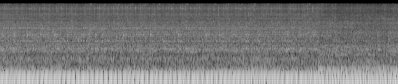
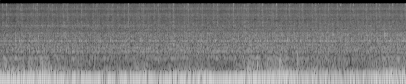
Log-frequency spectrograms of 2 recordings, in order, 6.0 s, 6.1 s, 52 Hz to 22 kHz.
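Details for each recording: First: Ford F100 V8 being tuned by vacuum gauge, fuel smell at the exhaust: deep, steady idle with a slightly lazy, loping beat, no misses; carburetor idle mixture too rich, screws need turning in to lean it. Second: Carbureted Ford F-100 in Park, about 12 inches of vacuum, idle screw being lowered by ear: deep, steady, relaxed low rumble without stumbling; exhaust smells of fuel, running too rich, mixture screw next.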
